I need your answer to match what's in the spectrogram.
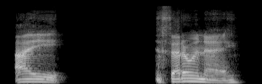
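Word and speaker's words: Fetuin-A: Let's talk about Fetoin A, because I was reading your cardiac manifesto, to pronounce it in somewhat of a French way. But Fetoin A,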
